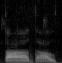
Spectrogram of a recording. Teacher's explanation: حروف نطعیہ زبان کی نوک اوپر کے دانتوں کی جڑ سے ادا ہوتے ہیں۔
